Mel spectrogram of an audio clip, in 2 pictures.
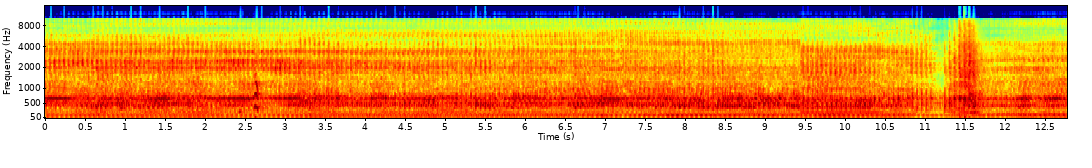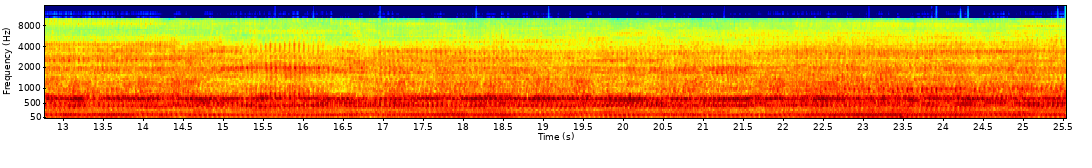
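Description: A studio cutting machine with adjustable cutting speed and a dust blower runs in a steady, even drone throughout, broken only by one brief click near the middle.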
